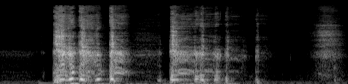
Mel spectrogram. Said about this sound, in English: you have a cough there, are you fine?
